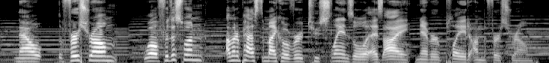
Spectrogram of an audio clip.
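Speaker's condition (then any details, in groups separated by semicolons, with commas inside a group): No condition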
